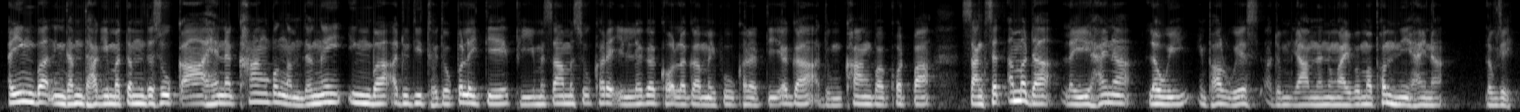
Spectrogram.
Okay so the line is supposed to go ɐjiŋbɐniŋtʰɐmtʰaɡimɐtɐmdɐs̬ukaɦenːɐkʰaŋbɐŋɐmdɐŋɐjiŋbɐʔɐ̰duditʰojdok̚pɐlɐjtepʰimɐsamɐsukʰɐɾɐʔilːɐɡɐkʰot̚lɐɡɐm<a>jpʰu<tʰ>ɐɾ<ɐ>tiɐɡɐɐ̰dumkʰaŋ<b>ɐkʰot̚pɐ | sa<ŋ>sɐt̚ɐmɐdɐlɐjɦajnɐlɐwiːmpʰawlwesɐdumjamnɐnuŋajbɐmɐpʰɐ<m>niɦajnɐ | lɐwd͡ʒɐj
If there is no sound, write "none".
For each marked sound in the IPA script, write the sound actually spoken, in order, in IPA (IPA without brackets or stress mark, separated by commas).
ɐ, kʰ, ɐ, b, ŋ, m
